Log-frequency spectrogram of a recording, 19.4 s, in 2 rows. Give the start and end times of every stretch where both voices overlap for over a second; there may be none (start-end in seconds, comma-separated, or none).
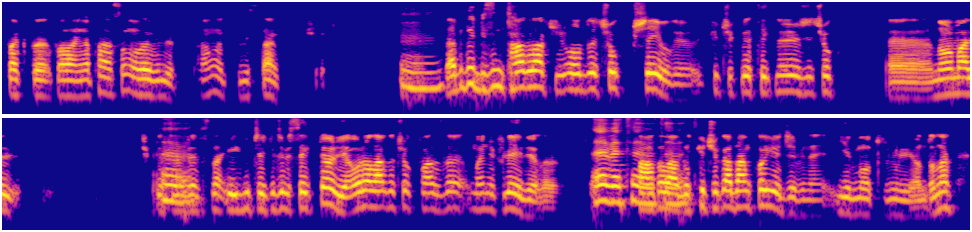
none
